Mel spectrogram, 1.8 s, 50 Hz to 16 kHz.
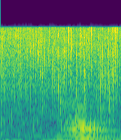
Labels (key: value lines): label: biophony
recorder: SoundTrap 300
